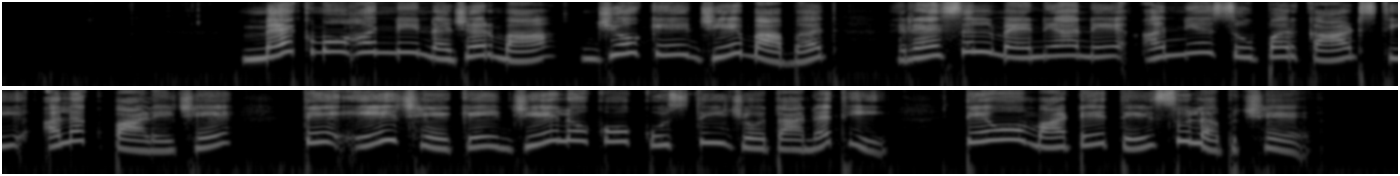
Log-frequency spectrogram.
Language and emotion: Gujarati, neutral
